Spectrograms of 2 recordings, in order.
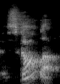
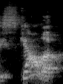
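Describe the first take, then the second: First: "scallop" with an open o, SKOL-up; Maritimes pronunciation. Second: "scallop" with the a of "pal", SKAL-up; old pronunciation. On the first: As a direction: say "scallop" rhyming with dollop. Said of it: "then I moved to the Maritimes". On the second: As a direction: say "scallop" rhyming with gallop. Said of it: "I used to say scallop". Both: Shown as a demonstration.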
